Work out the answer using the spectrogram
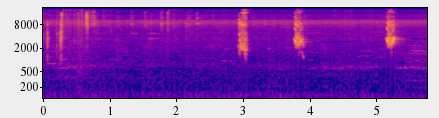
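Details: Young budgerigar-style calling meant to prompt a caged budgerigar to respond: three sharp, scratchy chirps about a second apart in the second half, with faint ticks earlier and a low background hum.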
